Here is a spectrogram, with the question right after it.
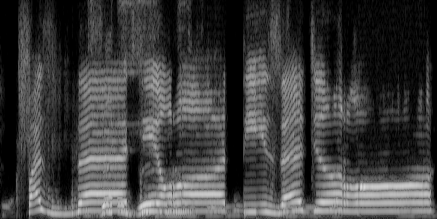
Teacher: Zainya ada sifat as-safir, zanya dibaca dua harakat ya. Jiro, ro juga dua harakat.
